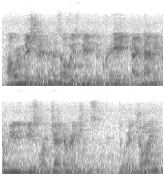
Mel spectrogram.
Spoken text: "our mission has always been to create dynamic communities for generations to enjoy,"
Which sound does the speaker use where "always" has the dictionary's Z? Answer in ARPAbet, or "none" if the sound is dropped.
Z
